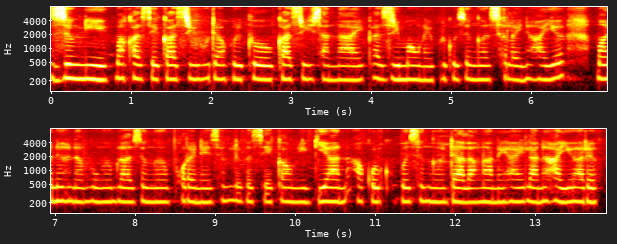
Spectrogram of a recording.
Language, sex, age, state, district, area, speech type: Bodo, female, 18-30, Assam, Chirang, rural, spontaneous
